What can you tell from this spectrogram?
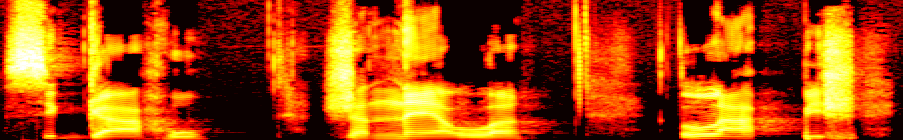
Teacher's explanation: a sílaba tônica está na penúltima sílaba · a sílaba que a gente proferiu com mais força sempre esteve na penúltima sílaba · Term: paroxítonas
